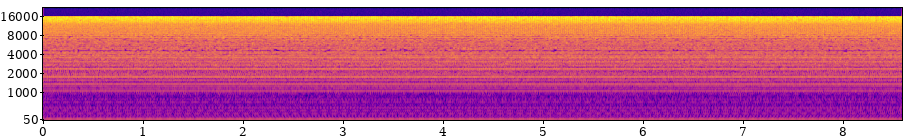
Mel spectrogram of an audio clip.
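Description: Steady electrical mains hum with a faint hiss, made of many even tones that do not change.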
